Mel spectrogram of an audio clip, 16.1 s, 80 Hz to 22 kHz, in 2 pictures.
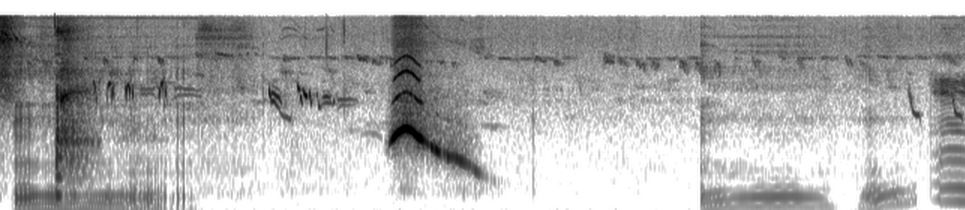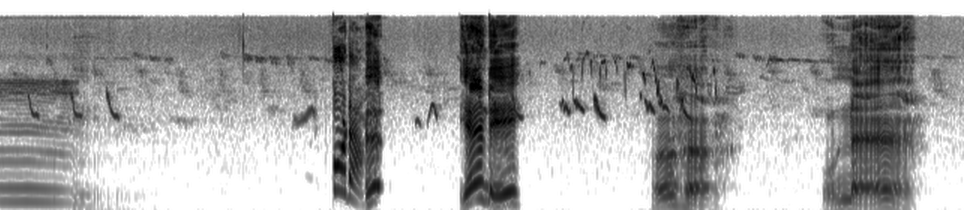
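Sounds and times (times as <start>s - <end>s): small bird chirps: 0.0s - 16.0s
whistled bird call falling in pitch: 3.2s - 4.2s.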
